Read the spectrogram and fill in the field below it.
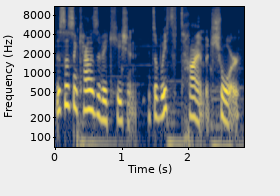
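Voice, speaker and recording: A woman's voice: medium pitch, expressive, brisk, faint music behind. A woman voicing a sulky, bratty young boy who whines and huffs about being dragged along. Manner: whiny, huffy complaints.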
